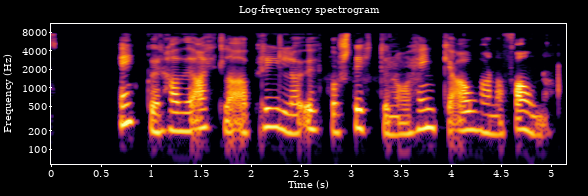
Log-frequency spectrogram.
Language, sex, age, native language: Icelandic, female, 40-49, Icelandic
